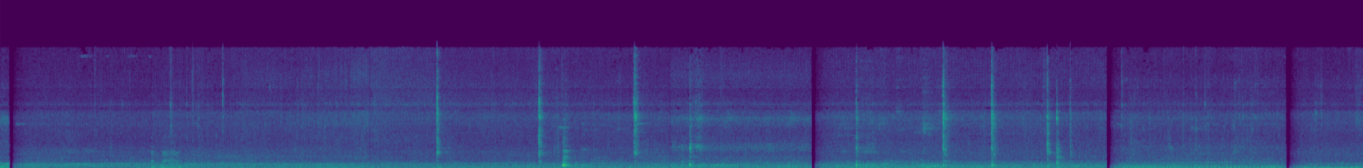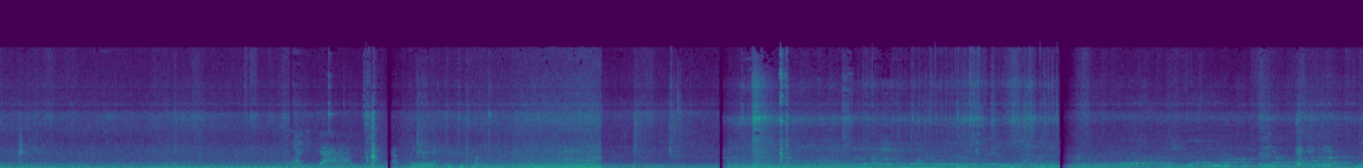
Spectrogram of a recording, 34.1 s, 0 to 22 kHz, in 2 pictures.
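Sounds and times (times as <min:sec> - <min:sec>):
prawns sizzling in a wok: 0:00.3 - 0:09.4.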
